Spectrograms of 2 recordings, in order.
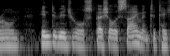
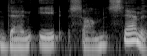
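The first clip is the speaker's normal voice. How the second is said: very slow, drawn out, every word spaced. Retelling a woman's words after she pulled the speaker close, very slowly. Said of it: "said very slowly".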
